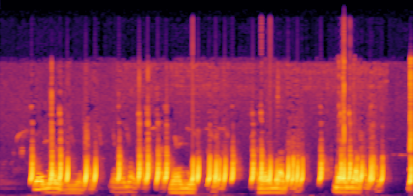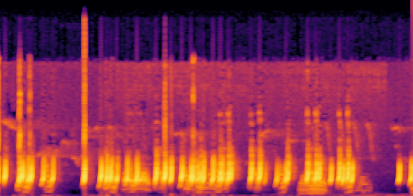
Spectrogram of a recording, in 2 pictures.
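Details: Quail call from Dera Ghazi Khan, played for quail hunting: loud bursts of rapid ticking notes over harsh, gargling buzzy phrases, in short bouts roughly every second with brief silent gaps.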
